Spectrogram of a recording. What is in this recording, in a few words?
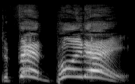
DEFEND, Male; T2 Male 05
